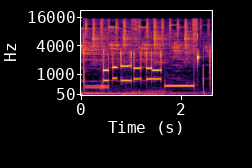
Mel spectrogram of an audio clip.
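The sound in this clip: A telephone is dialed with touch tones: a quick run of about eight short, bright two-note beeps, then one longer steady tone and a final brief high blip.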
